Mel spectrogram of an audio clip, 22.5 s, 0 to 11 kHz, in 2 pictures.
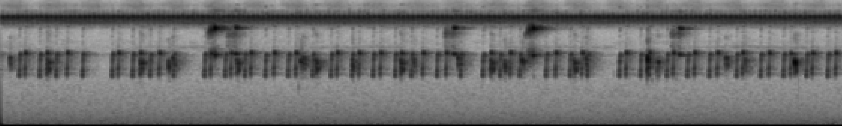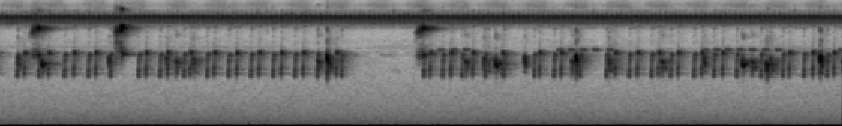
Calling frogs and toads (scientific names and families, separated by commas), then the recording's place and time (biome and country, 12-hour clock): Leptodactylus podicipinus (Leptodactylidae), Dendropsophus minutus (Hylidae), Pithecopus azureus (Hylidae)
Cerrado, Brazil, 2:00am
